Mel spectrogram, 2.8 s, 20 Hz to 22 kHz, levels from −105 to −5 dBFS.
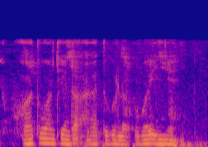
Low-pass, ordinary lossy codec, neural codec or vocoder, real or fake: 7.2 kHz; none; none; real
